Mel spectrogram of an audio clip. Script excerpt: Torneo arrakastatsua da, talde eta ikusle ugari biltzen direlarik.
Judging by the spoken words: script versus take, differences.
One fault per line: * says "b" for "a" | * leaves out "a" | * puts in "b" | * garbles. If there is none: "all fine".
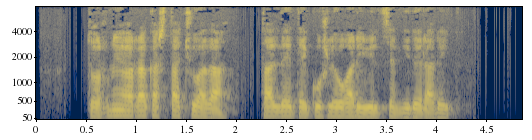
all fine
